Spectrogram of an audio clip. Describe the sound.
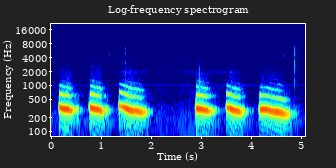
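A person imitates an owl's hoot with their voice, two sequences of three close, breathy hoots, the last in each a little longer, separated by a short pause.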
